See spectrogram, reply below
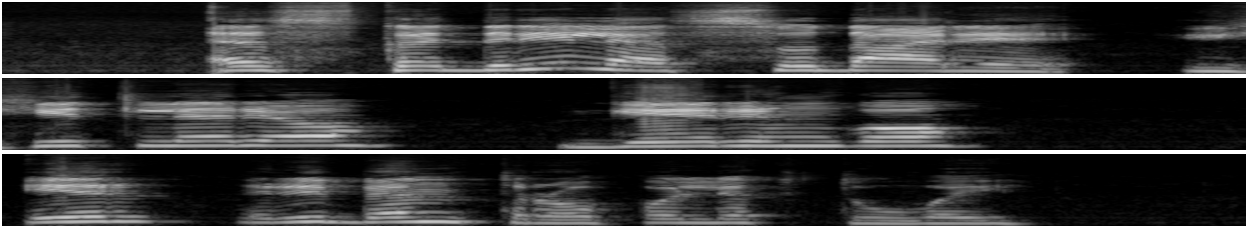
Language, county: Lithuanian, Panevėžys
